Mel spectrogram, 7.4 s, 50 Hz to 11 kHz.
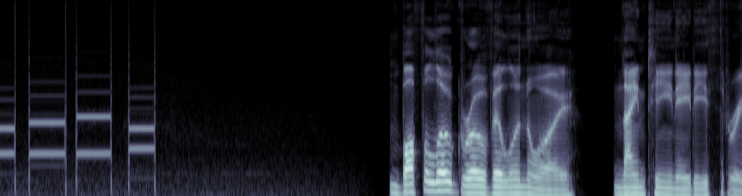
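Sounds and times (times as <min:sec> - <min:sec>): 
phone booth telephone number being dialed with touch-tone beeps: 0:00.0 - 0:01.6
faint hiss: 0:00.2 - 0:03.7
speech: 0:03.9 - 0:07.4.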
